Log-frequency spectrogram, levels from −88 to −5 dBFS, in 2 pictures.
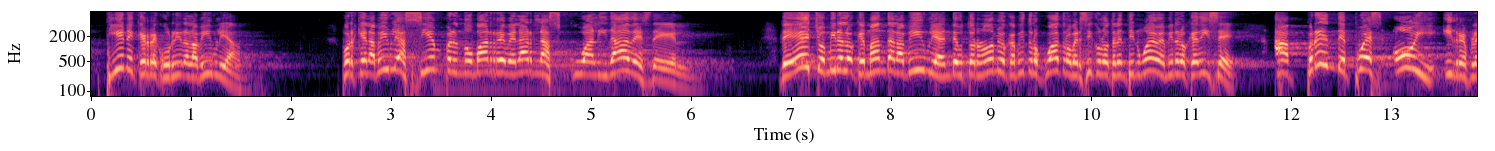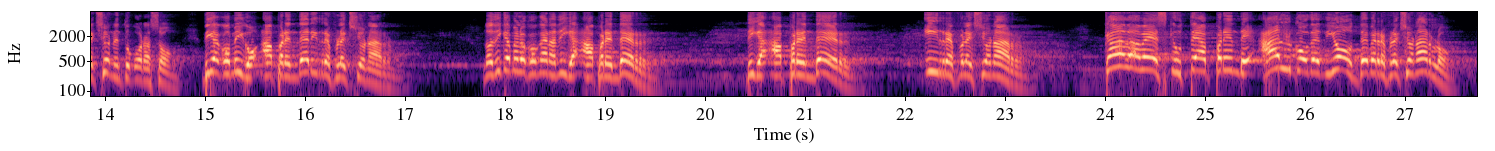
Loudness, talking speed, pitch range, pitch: -18 LUFS, 150 wpm, 245-315 Hz, 275 Hz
